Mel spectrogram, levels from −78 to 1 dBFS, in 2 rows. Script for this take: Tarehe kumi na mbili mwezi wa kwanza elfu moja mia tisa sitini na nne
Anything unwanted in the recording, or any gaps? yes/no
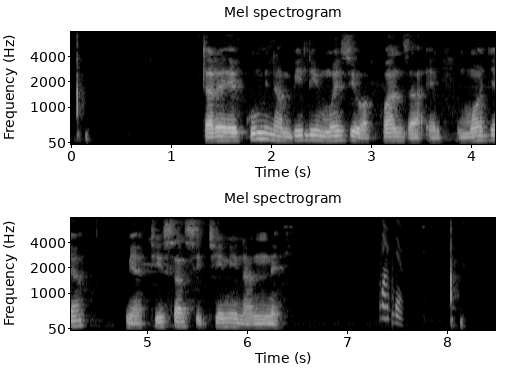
yes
